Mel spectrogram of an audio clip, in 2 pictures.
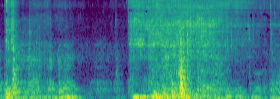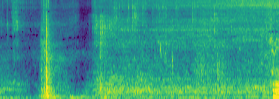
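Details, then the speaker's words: Domestic plumbing refilled with mains cold back on: steady hiss of trapped air escaping at the top, water rushing behind; normal venting, no leaks, good pressure. "hissing out of the air then at the top no links good pressure in this property must be absolutely terrible"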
